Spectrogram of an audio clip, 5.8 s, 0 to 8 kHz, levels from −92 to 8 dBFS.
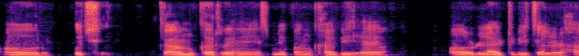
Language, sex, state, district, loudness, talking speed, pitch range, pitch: Hindi, male, Bihar, East Champaran, -17 LUFS, 165 wpm, 110-115 Hz, 110 Hz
